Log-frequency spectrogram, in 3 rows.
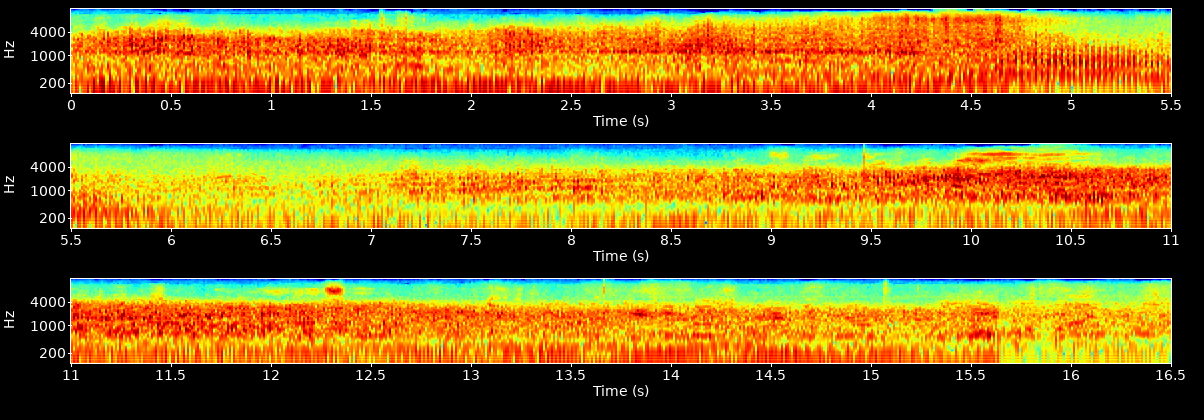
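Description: A P-51D Mustang with its Merlin V12 and an SNJ-4 with its radial engine fly a low pass together. Their propeller-engine drone drops sharply in pitch about five seconds in as they go past, then carries on steadily as they climb away.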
